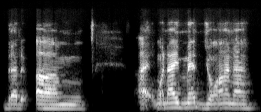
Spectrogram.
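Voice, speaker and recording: A man's voice: medium pitch, level tone, slow, a bit bright. Man sharing his testimony. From Guatemala. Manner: earnest storyteller, many fillers and restarts. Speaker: senior pastor, guest. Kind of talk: personal testimony in conversation. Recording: dull lo-fi audio.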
